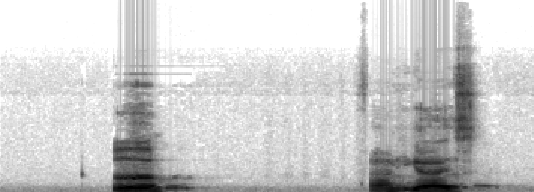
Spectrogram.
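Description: A young man speaks briefly and quietly, close to a microphone.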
